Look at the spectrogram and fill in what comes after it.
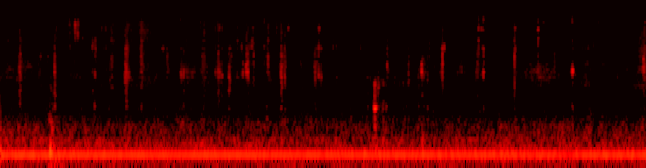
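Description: Close-up chewing and eating sounds of a person eating orange chicken from a plastic bowl with a fork: irregular small clicks and crackles, over a steady low hum inside the car cabin. One louder thump about a second in.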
